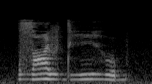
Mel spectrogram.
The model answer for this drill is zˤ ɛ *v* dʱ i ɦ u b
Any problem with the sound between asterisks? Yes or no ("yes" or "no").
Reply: no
